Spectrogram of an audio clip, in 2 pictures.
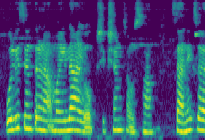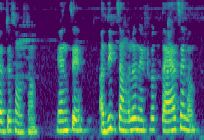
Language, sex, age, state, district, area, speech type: Marathi, female, 45-60, Maharashtra, Thane, rural, spontaneous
